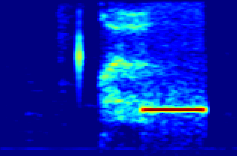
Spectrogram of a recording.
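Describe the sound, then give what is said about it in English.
A single loud, steady mid-pitched voicemail beep on the Air Miss Sound and Steam answering line, lasting under half a second, preceded by a burst of hissy line noise, with a faint low hum running underneath. “Please leave a message and we will return your call shortly.”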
